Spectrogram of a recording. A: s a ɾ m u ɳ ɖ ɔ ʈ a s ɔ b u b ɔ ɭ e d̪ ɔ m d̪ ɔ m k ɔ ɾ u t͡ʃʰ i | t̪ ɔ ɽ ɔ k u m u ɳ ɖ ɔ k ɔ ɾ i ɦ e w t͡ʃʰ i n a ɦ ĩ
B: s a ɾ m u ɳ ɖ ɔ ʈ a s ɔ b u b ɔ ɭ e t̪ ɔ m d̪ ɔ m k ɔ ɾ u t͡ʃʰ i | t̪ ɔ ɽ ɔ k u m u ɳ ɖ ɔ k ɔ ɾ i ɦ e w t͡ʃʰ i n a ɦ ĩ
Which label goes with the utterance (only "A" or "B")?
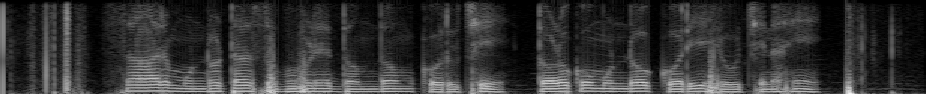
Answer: A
